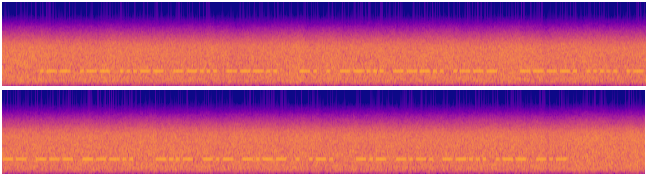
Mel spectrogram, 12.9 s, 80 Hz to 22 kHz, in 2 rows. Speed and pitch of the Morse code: 36 wpm, 800 Hz

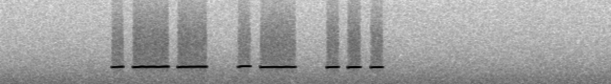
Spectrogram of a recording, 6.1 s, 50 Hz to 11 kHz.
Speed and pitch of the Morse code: 11 wpm

